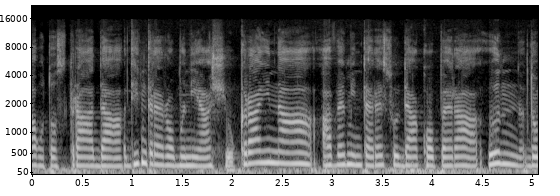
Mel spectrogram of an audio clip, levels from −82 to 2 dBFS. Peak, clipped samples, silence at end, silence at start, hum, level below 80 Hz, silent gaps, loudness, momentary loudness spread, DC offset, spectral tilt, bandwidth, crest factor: -8 dBFS; under 0.1%; 0 s; 0 s; none; -30 dBFS; none; -18 LUFS; 3 LU; under 0.1%; -5 dB/octave; 16 kHz; 10 dB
